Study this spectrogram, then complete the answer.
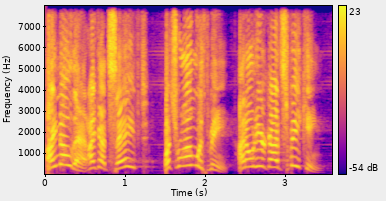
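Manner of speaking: high, loud mock whine of a frustrated believer; whiny complaining believer. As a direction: whine like a kid who feels left out.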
